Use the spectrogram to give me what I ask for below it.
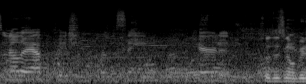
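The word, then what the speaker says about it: Picaridin: Picardin is how you say it? Yes. I would say Picardin.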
